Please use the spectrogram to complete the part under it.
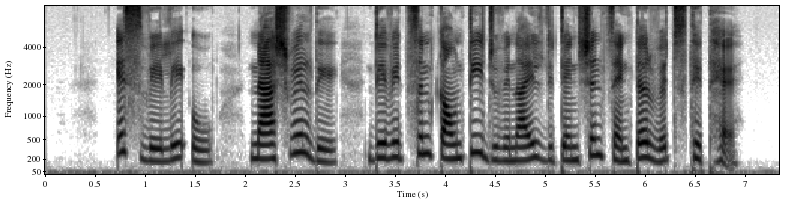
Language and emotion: Punjabi, neutral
